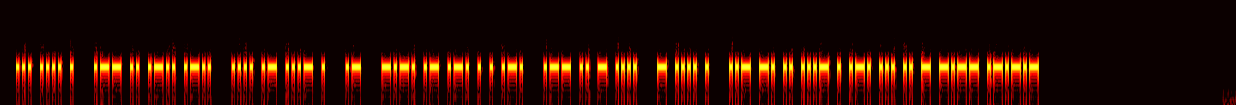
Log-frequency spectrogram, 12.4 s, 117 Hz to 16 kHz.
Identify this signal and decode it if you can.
Morse code, heard as a keyed tone, about 40 wpm, 700 Hz. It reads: SHE WILL HAVE A CAREER WITH THE UNIVERSITY.
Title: Sentences from Top 1000 Words - Review Part 6 - 40wpm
